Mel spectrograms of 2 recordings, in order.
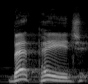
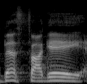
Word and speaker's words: Bethphage: Bethpage in Hebrew, it's pronounced Bethphage, and it literally means the house of the unripe figs.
